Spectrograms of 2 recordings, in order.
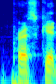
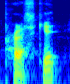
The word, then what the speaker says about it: Prescott: Oh, I'm in I'm in Prescat, Arizona. Prescuit. It's spelled Prescott, pronounced Prescuit.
